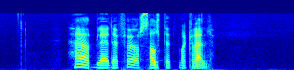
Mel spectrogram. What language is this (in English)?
Norwegian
